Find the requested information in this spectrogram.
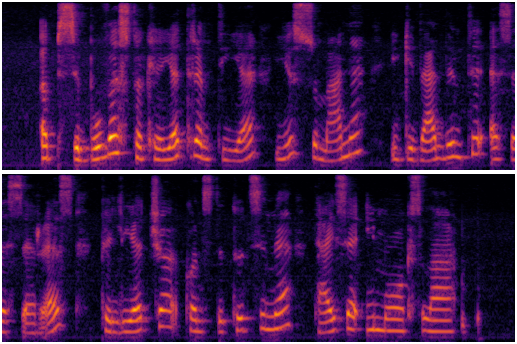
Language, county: Lithuanian, Vilnius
